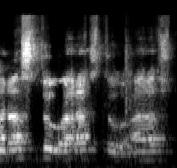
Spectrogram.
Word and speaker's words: अरस्तु: देखिए अरस्तु, I think हाँ जब आप लिखते हो तो आप उसको एरिस्टोटल लिखते हो, बट उसका करेक्ट प्रोनाउंसिएशन अरस्तु होता है.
